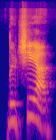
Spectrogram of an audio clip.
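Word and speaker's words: Lucia: Pamela SP butterfly h i pronounced your name correctly because that's my grandmother's name Luchia and if I had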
